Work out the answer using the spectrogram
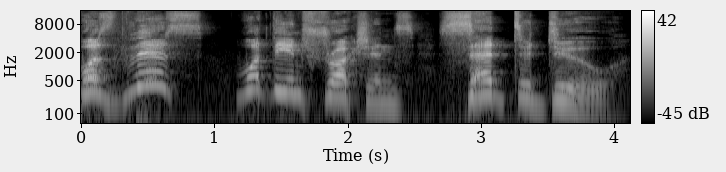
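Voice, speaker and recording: Here is a put-on character voice with a fairly high pitch. The delivery comes at a very slow pace. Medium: audio drama. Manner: dry, deadpan.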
